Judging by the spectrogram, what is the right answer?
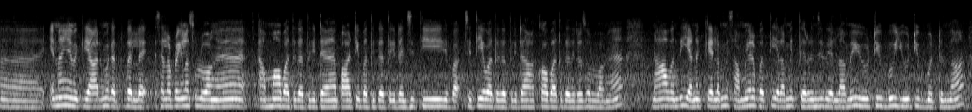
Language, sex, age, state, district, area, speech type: Tamil, female, 18-30, Tamil Nadu, Thanjavur, urban, spontaneous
